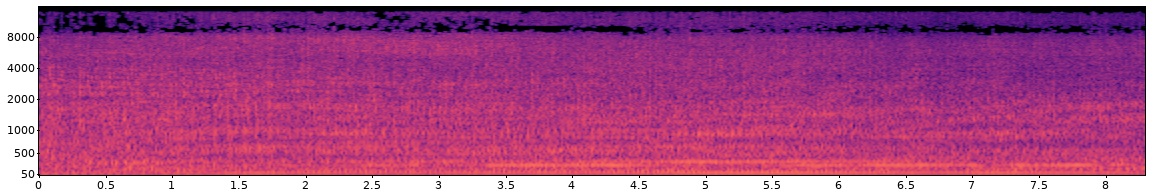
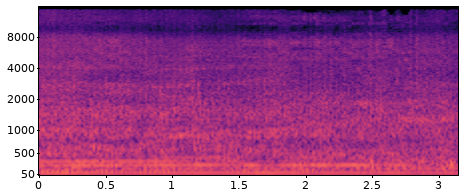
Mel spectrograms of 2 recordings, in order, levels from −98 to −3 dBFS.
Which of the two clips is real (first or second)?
first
